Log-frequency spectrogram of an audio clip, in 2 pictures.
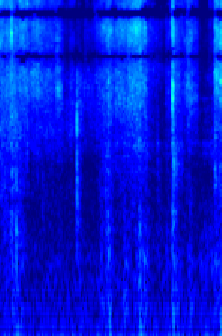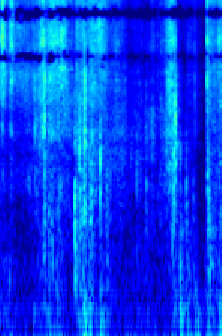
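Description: Sheets of gel-printed paper being handled: faint rustling, crinkling and scratchy handling noises, busier in the second half.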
